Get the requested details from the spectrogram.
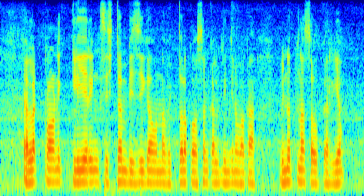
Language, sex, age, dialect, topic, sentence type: Telugu, male, 25-30, Central/Coastal, banking, statement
